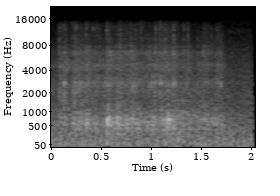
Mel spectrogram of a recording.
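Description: A plastic bag full of small ceramic tiles being handled: faint crinkling of the plastic with quick, irregular small clicks as the tiles shift against each other.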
